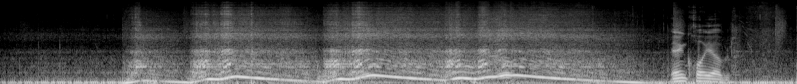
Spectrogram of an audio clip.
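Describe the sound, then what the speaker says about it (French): Honda CB650R four-cylinder engine through its stock exhaust, revved repeatedly in close, loud rising and falling sweeps, then a sharp final blip, with a brief spoken word over it. "je vous fais écouter le bruit de la ligne. C'est un pot d'origine"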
